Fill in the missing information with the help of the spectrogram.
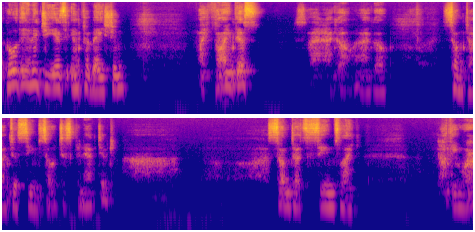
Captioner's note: breath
